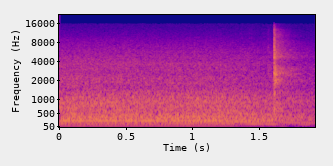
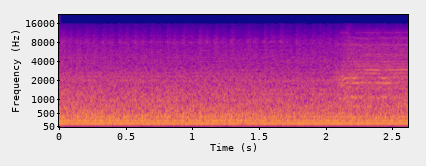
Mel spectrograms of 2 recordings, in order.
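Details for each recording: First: Untested auction Miller CP-300 welder, shell off, wire feeder not attached, first plug-in: faint steady fan whir starts on its own without the switch, then a click and the hum trails off; switch possibly backwards or normal. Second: Miller CP-300 welder with new MIG gun and .045 tip fitted: wire feeder jogging at slow and fast speeds gives a steady low motor hum, even pitch, no catching or chatter; feeding works well.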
